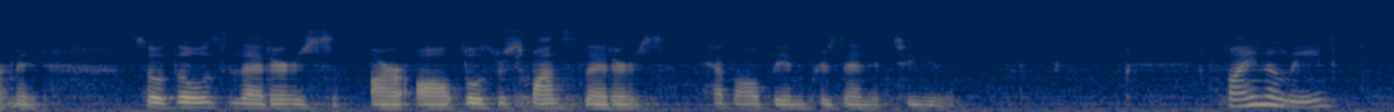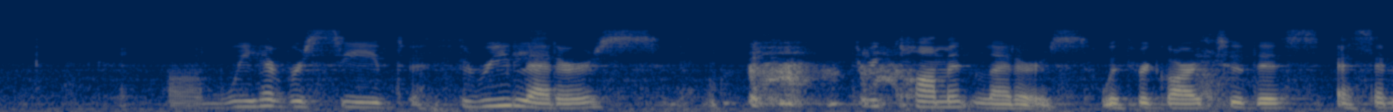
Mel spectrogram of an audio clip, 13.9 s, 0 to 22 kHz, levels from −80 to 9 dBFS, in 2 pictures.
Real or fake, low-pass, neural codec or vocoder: real; 7.2 kHz; none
